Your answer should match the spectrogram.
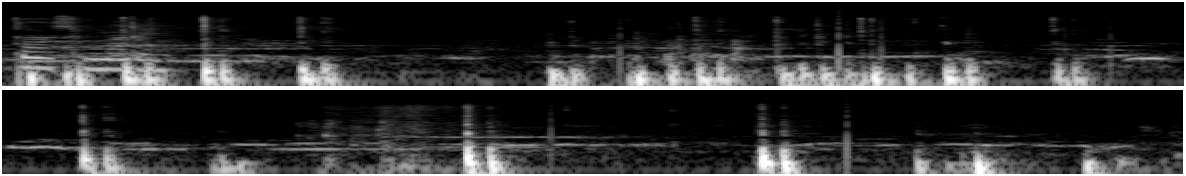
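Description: Bursts of clicky typing on a computer keyboard while entering Cisco router configuration commands, with rapid key clusters separated by short pauses and occasional firmer keystrokes like an Enter press, close and moderately loud.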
